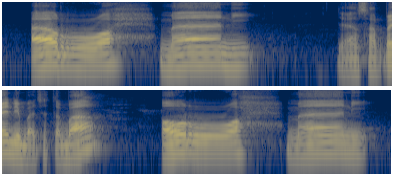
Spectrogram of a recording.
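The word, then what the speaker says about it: الرحمن: Ar-Rahmani. Ya. A di awal dibaca tipis. Jangan sampai ikut dibaca tebal. Di sini ya. A. Ar-Rahmani.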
